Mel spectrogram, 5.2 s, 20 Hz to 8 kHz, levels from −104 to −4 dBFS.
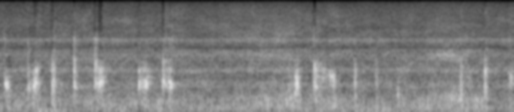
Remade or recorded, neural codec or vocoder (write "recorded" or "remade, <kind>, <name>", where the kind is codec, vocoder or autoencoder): remade, codec, SNAC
